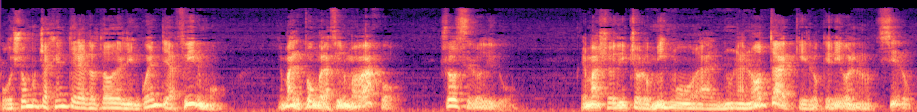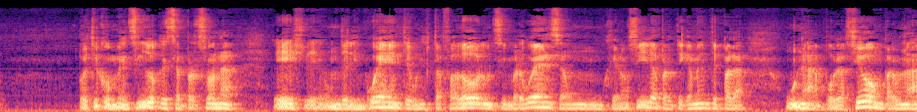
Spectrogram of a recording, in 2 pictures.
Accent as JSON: {"language": "Spanish", "country": "Argentina", "tie": "born or raised there", "said": "Y yo me crié con ese dolor, como todo argentino, de lo que pasó en Malvinas."}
